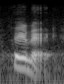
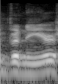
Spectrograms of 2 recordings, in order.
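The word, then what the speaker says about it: Vigenère: That first word. Vigenary. It's actually veneer cipher, but it looks like Vigenary.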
